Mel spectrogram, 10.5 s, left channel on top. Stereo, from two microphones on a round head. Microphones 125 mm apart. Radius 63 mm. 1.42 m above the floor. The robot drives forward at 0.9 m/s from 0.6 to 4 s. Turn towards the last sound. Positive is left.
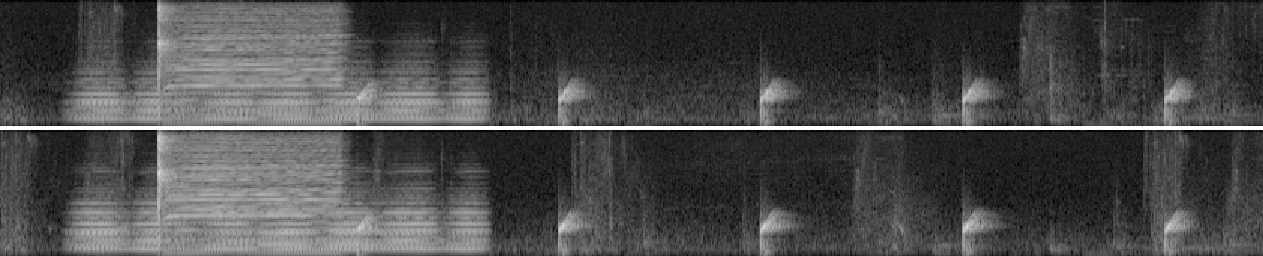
turn(degrees=0)  # may be behind; listen again after turning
